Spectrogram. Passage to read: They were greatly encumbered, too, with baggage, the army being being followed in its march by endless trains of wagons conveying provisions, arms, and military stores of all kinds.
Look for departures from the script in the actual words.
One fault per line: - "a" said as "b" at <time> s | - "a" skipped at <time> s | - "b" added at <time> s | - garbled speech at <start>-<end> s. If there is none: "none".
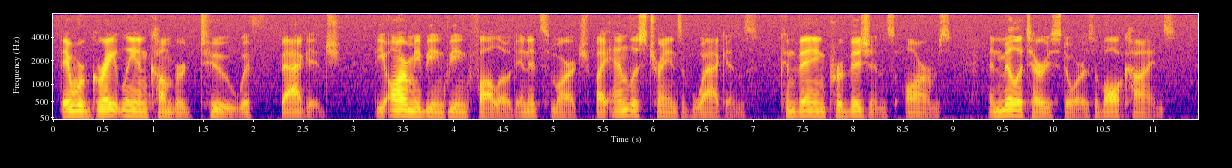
none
